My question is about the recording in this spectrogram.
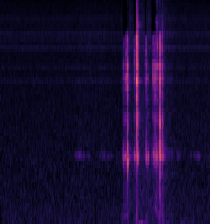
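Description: A quick run of sharp clicks and crunches, about five or six in under a second, a little past the middle; otherwise quiet.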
